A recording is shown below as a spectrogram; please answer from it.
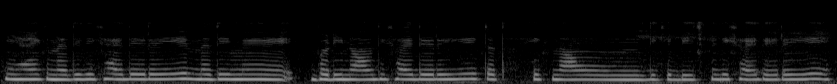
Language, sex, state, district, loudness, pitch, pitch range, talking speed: Hindi, female, Bihar, Lakhisarai, -35 LUFS, 230 Hz, 225-235 Hz, 185 wpm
